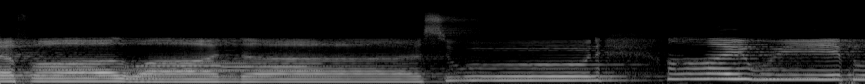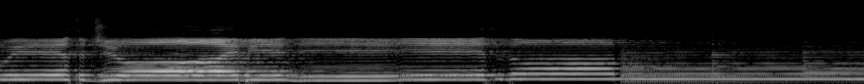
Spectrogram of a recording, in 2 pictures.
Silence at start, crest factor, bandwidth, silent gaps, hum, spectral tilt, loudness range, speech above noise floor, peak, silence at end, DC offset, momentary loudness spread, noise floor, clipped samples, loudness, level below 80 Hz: 0 s; 18 dB; 12 kHz; none; none; -6 dB/octave; 8 LU; 21 dB; -12 dBFS; 0 s; under 0.1%; 13 LU; -49 dBFS; under 0.1%; -29 LUFS; -68 dBFS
